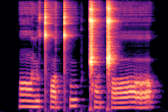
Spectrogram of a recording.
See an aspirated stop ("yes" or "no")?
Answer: yes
